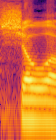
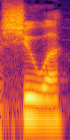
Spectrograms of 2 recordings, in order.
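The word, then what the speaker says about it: Shewa: It's called Shoa or Shua, depending on how you say it. Shoa, Shua.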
